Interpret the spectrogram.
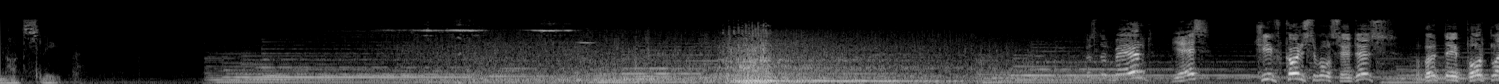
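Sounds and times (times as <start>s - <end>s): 
speech: 0.2s - 0.7s, 2.0s - 2.5s, 11.8s - 14.9s
car engine starting and running: 2.8s - 11.2s.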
